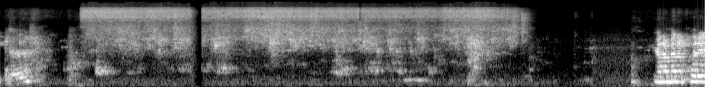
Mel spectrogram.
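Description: Tap water runs steadily into a glass beaker for several seconds during a pH indicator lab, a loud continuous splashing pour that stops abruptly, followed by a brief clink.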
